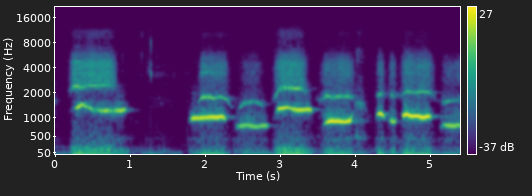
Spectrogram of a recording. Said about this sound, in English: Breakfast Club whistle. Right. What's that? Breakfast Club whistle. You don't remember that one?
